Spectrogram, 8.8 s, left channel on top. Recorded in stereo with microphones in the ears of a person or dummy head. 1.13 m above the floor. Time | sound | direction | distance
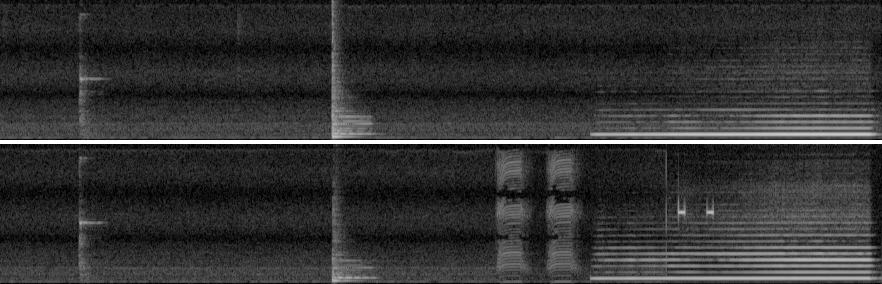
0.8 | a piano | 45° right (ahead or behind) | 5.5 m
3.3 | a snare drum | 65° left (ahead or behind) | 0.9 m
5.9 | a flute | 40° right (ahead or behind) | 0.9 m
